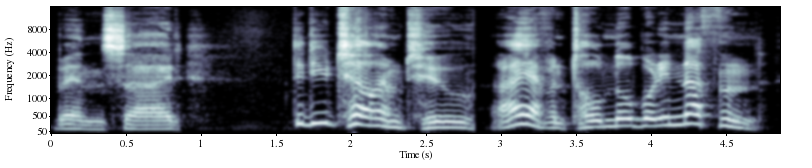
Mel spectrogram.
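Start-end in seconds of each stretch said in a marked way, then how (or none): 1.6-4.8 scowling. A narrator's reading. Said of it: "Milo scowled".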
